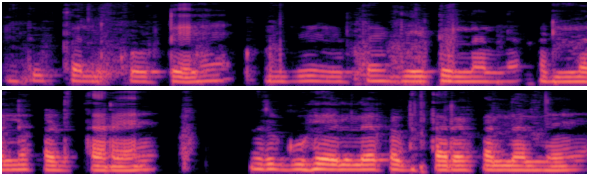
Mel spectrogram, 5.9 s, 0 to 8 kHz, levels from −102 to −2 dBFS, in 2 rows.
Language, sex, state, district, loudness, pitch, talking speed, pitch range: Kannada, female, Karnataka, Chamarajanagar, -31 LUFS, 170 Hz, 100 wpm, 160-180 Hz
